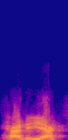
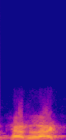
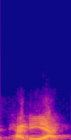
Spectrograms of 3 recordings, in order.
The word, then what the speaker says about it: Cadillac: all of you, that it's not how you pronounce it. You pronounce it Cadillac. So next time you see a car like this, it's not a Cadillac, it's a Cadillac.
